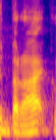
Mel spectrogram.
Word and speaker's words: Barack: He says his name is Barack, that rhymes with Iraq, right?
